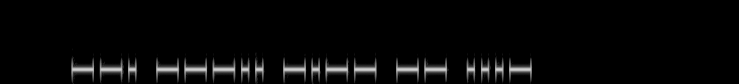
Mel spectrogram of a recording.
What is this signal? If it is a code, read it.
Morse code, heard as a keyed tone, about 17 wpm, 700 Hz. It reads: G8YMV
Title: DXCC-100 Call Signs - 5 Characters - Repeated 2x - 17wpm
